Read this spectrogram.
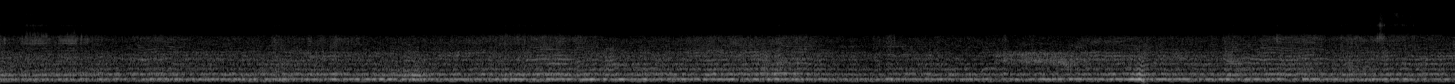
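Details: Honey bees gathered at a 3D printed table-top feeder in a Colorado garage, burning winter fat stores in unseasonal January warmth; dense overlapping buzzing with shifting pitch as individual bees drift nearer and away.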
